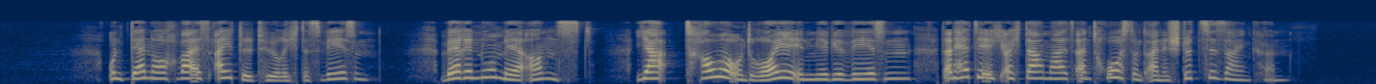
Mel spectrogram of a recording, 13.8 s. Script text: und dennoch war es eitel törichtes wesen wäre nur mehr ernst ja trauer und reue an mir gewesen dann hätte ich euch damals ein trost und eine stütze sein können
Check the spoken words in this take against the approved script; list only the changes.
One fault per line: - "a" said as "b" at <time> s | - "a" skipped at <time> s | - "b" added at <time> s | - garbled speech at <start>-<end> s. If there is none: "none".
- "an" said as "in" at 7.9 s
